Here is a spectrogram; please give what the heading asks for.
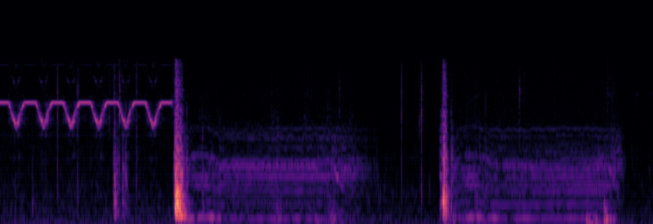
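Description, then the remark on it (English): The speaker's car alarm wails in a rapid up-and-down siren for about two seconds, then cuts out with a loud clunk. Two stretches of electric motor whirring follow, each starting with a sharp thud. The car's front lights are fully on. “It's always nerve wracking when your alarm goes off, isn't it?”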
